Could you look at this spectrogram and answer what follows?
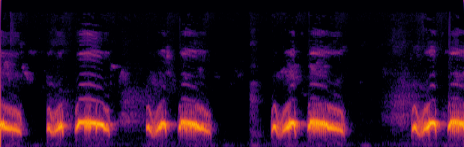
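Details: Spotted dove singing in the hap boi voice style, a full song of calling, urging and cooing recorded without background noise: paired low coos, a short wavering note then a longer, slightly falling one, repeated in clean bursts.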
